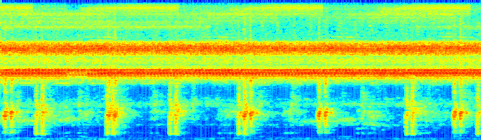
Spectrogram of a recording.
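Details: Drizzling-rain frog calls: a few loud, harsh croaks spaced about half a second to a second apart, under a continuous whining insect background.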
